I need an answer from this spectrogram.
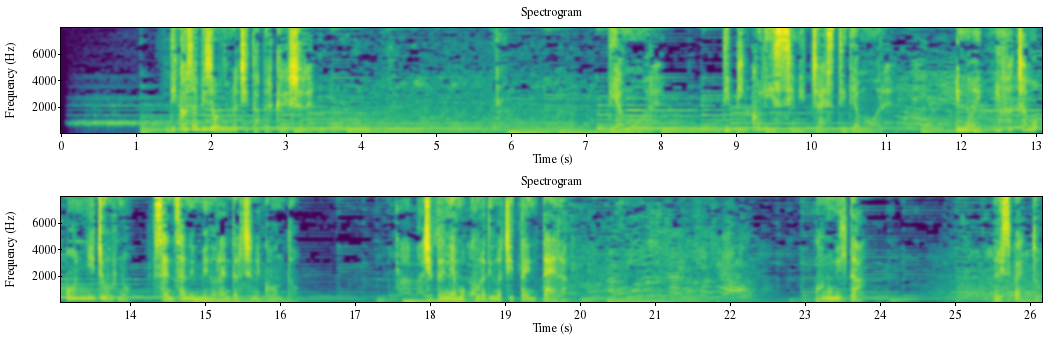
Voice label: italian political ads; professionelle italienische Schauspielerin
